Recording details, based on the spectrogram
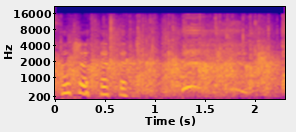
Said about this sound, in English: That deserves a round of applause.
